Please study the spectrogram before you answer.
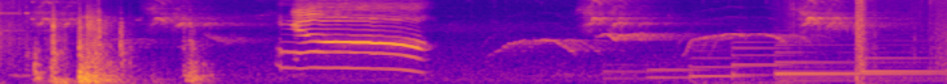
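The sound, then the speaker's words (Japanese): A stray cat gives one long, loud, harmonic meow, preceded by a few sharp thuds and followed by fainter, shorter tonal calls. “どうしたの？散歩中？それとも餌が欲しいのかしら？遊んで欲しいみたいね。ねえ、この野良猫どう思う？”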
